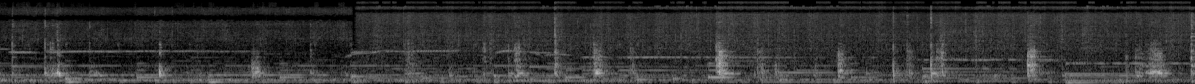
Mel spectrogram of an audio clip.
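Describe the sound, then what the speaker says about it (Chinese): Chives stir-fried over high heat in a wok for chive and shrimp fritters, a steady sizzle punctuated by repeated scraping and tapping of the spatula, close and fairly quiet, with no talking. "大火快炒个半分钟就好。 这样炒一炒，韭菜比较香"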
